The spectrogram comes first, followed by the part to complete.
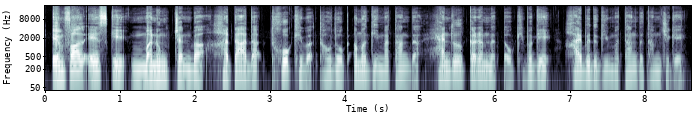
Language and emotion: Manipuri, neutral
